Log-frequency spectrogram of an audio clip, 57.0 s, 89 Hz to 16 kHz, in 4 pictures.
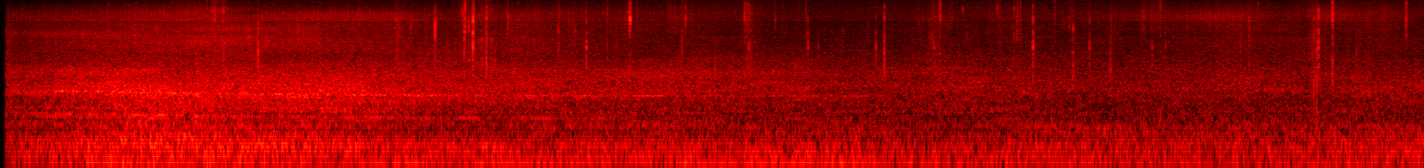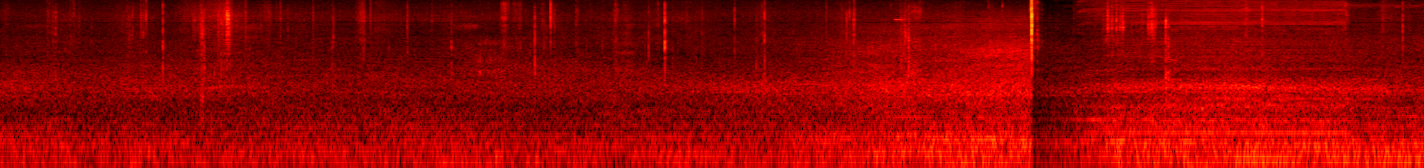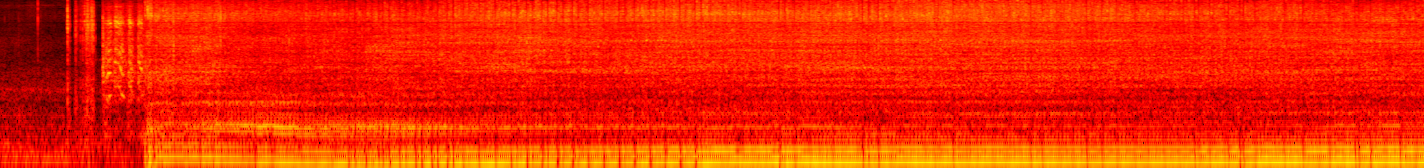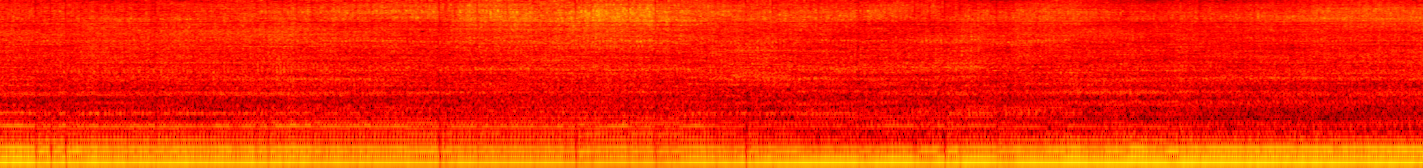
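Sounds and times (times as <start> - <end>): motorcycle engine starting: 25.0 - 27.8, 29.1 - 56.9
motorcycle engine idling: 29.2 - 56.9.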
